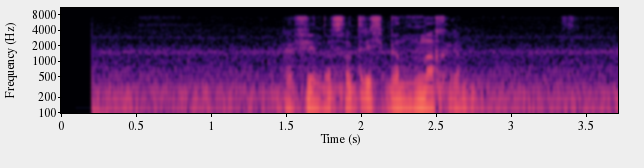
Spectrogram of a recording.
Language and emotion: Russian, angry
